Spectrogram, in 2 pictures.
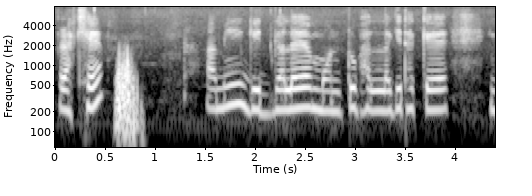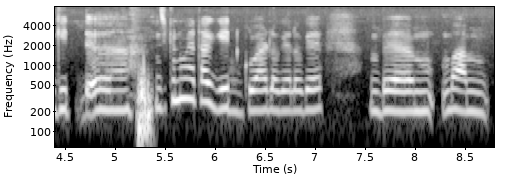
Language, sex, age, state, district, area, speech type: Assamese, female, 18-30, Assam, Lakhimpur, rural, spontaneous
